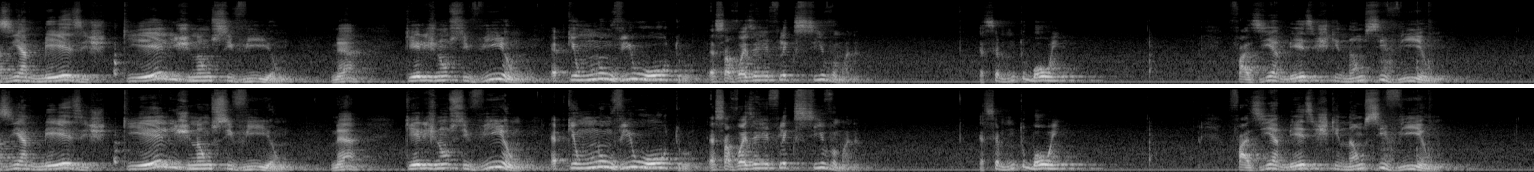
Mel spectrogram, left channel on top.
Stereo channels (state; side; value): normal; both; correlation 0.91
